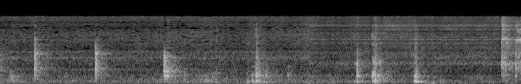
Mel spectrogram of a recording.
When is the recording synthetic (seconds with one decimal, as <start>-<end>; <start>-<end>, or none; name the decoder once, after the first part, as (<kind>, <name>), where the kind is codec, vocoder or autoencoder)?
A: 3.1-5.2 (codec, SNAC)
